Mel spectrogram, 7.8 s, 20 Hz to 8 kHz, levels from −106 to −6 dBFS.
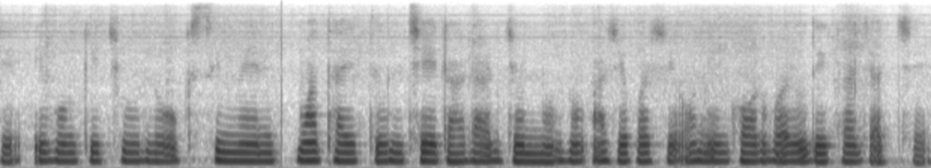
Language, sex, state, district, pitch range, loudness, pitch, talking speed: Bengali, female, West Bengal, Kolkata, 150-155 Hz, -33 LUFS, 150 Hz, 125 wpm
